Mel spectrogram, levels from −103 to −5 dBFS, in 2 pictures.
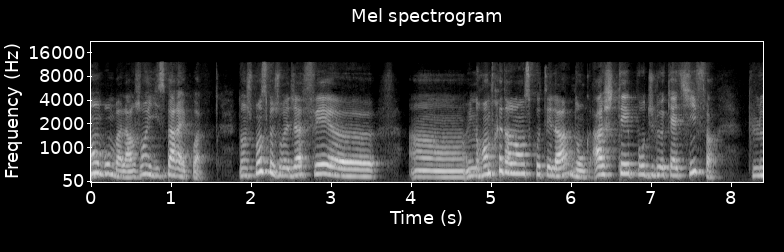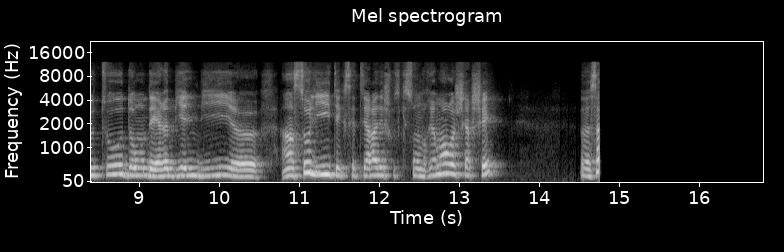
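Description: At 14.75 s the speech cuts to total silence through the end, an audio dropout to silence, likely from lost input; the waveform flatlines and the spectrogram goes blank.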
